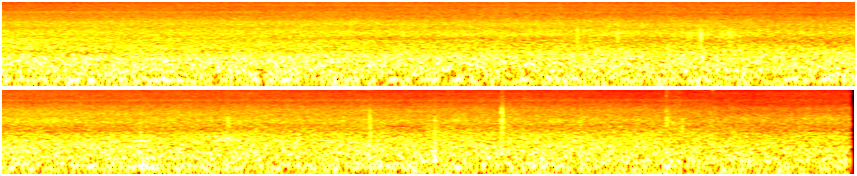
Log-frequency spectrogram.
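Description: Wind blows steadily through the trees outdoors.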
